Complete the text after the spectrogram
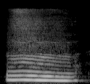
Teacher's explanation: The final V that consonant in IV is again typically voiced IV with the bottom lip and top teeth vibrating with your vocal folds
